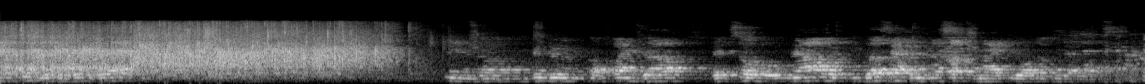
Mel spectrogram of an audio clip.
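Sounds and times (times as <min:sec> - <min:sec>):
laughter: 0:00.0 - 0:01.7, 0:10.7 - 0:11.4
audience applause for a crew member at a live event: 0:00.0 - 0:04.2
speech: 0:06.2 - 0:11.4.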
